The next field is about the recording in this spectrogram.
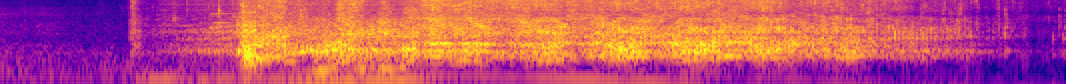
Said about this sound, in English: I'm gonna add about a cup of sugar to the blender with the booze. And then because I put lemon lime soda in the kids, just about a fourth a cup. All right, now I'll get the lids on real tight. And then it's a race to the finish.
